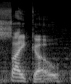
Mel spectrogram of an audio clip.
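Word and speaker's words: Saiko: The girl's name is Psycho.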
